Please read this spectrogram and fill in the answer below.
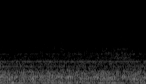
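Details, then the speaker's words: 1999 Casablanca Delta II 50-inch ceiling fan on high speed: steady low motor hum with rushing air; bearing noise audible from medium up, slight rattle probably from the globe. "bit of a hum that's why I'm not a big fan of mine"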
